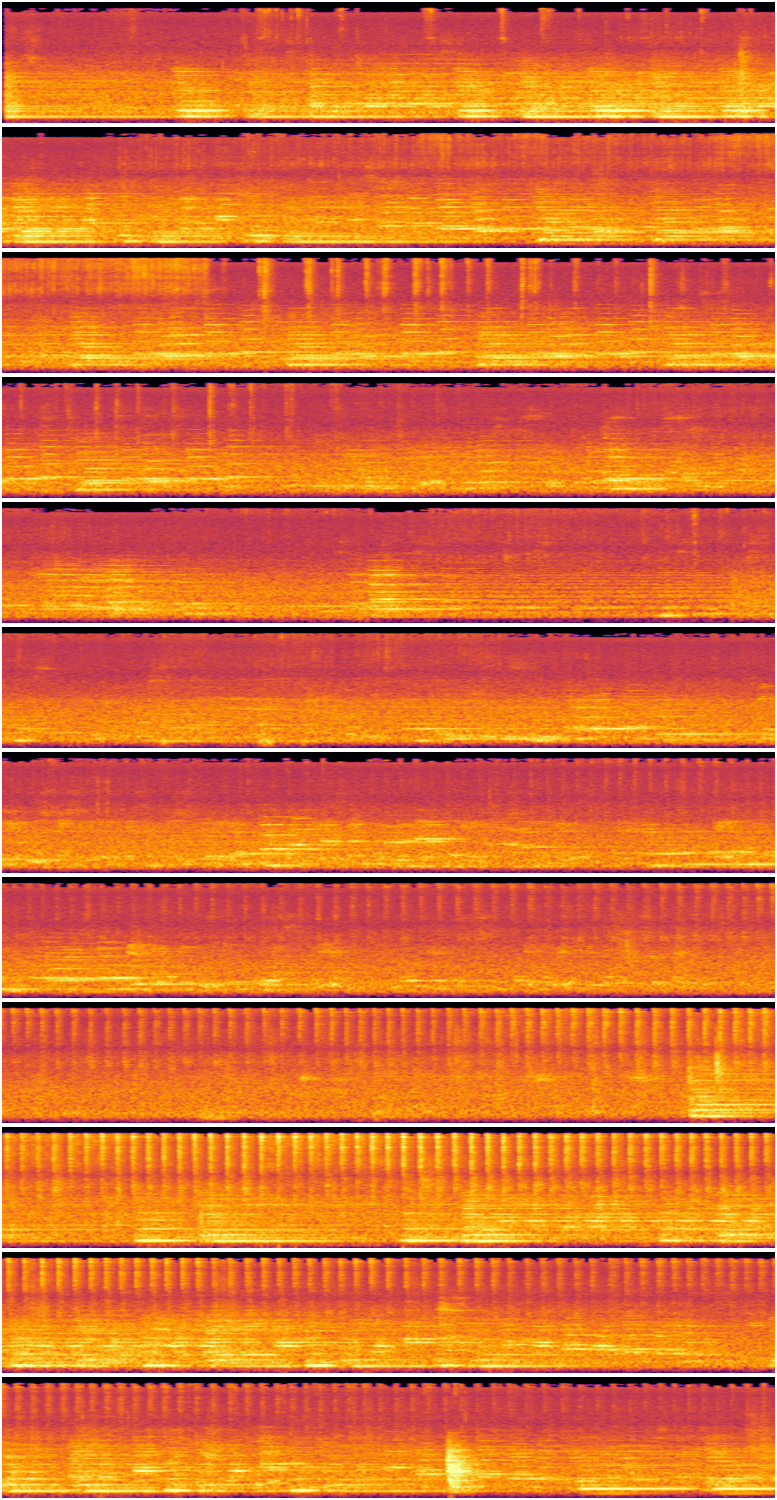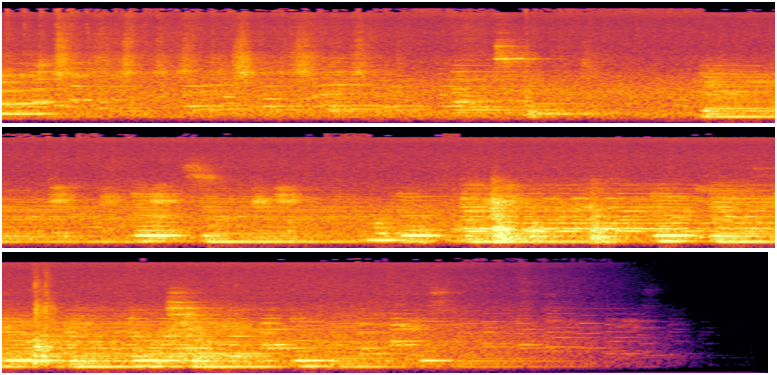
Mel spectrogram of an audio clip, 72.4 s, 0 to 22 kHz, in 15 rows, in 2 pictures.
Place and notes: Music lesson at Altea, Hiszpania - (29) BI Music lesson
Binaural recording of probably a music lesson or just rehearsing. Recorded from the street level.
ZoomH2n, Soundman OKM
